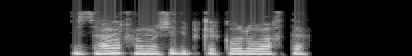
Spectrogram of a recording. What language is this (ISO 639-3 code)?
pus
